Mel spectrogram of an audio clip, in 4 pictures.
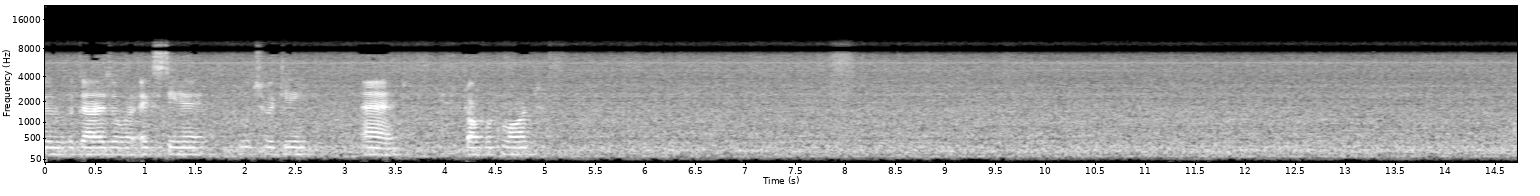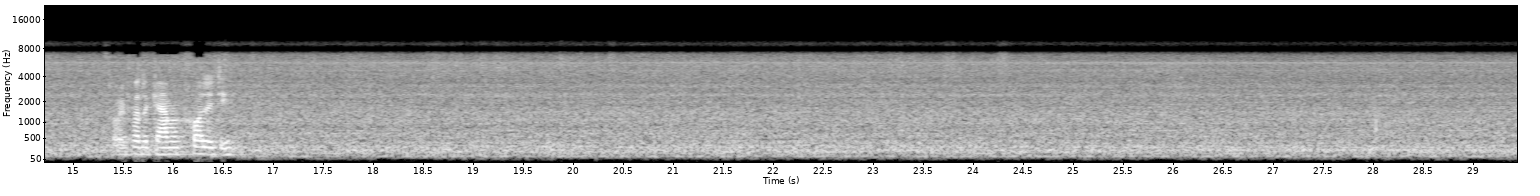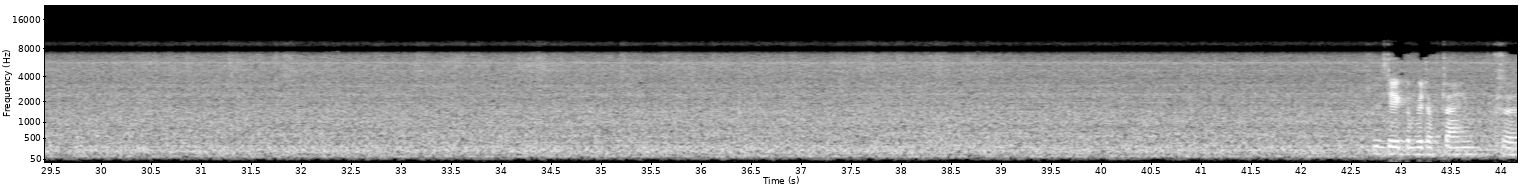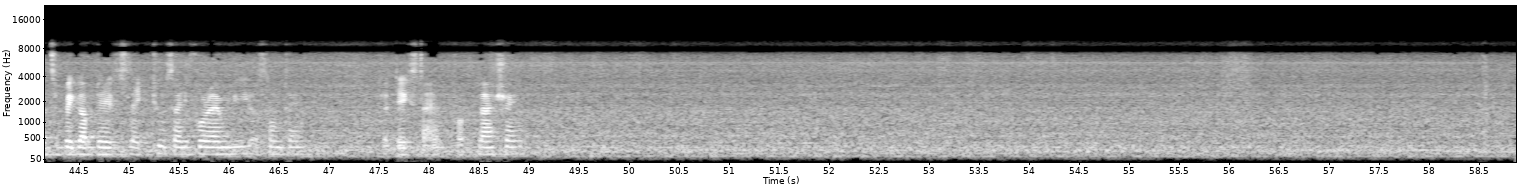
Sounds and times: Speech: 0:00.0 - 0:03.6, 0:04.2 - 0:05.0, 0:15.3 - 0:16.7, 0:42.7 - 0:46.8, 0:47.5 - 0:49.0
Air conditioning: 0:00.0 - 0:58.8.

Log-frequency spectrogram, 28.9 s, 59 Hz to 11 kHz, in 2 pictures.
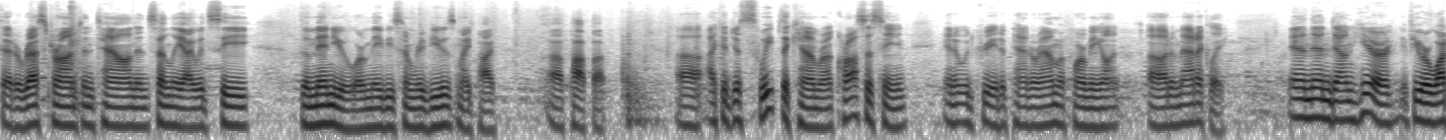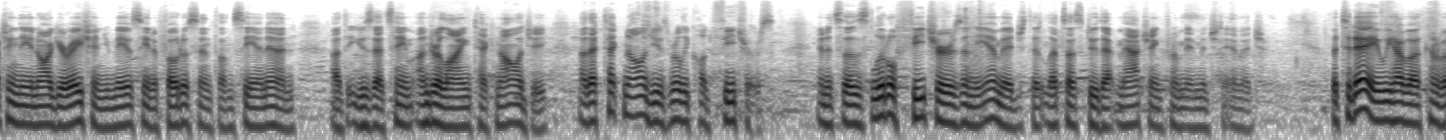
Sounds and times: Speech: 0:00.0 - 0:06.1, 0:06.8 - 0:28.9.

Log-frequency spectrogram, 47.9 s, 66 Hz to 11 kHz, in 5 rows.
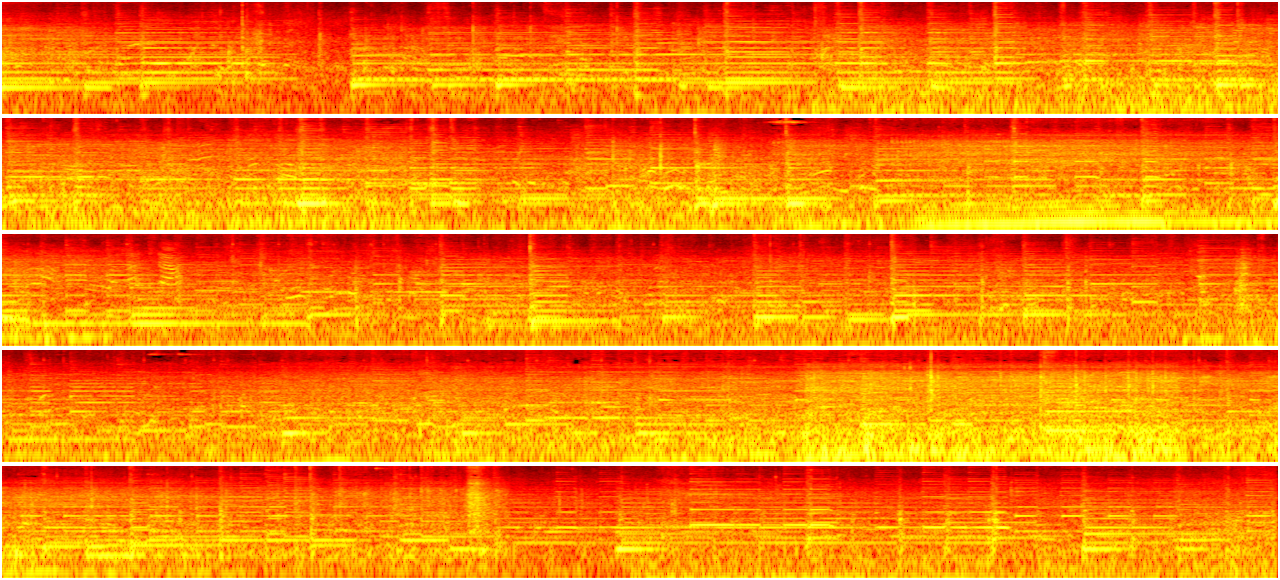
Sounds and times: Speech: 0:00.0 - 0:42.9
Music: 0:00.0 - 0:47.8.

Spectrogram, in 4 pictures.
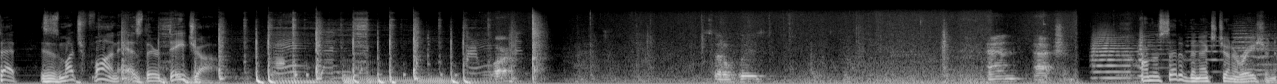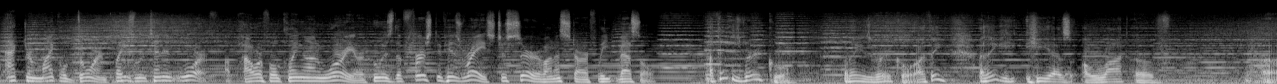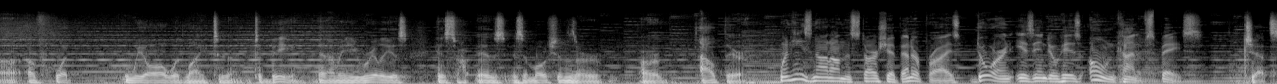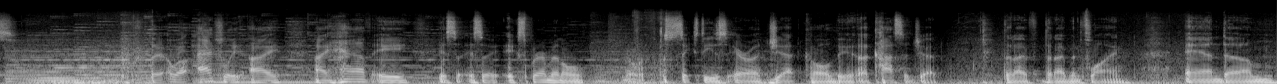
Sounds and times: Speech: 0:00.0 - 0:03.5, 0:11.4 - 0:24.4, 0:25.3 - 0:38.4, 0:39.8 - 0:47.7, 0:48.3 - 0:49.6, 0:50.2 - 0:51.0
Music: 0:00.8 - 0:05.5, 0:10.8 - 0:51.0.

